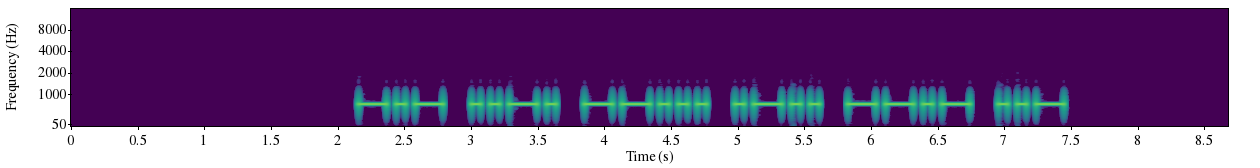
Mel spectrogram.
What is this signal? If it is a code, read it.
Morse code, heard as a keyed tone, about 17 wpm, 700 Hz. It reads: KF7LQU
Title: USA Call Signs - 6 Characters - Repeated 2x - 17wpm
